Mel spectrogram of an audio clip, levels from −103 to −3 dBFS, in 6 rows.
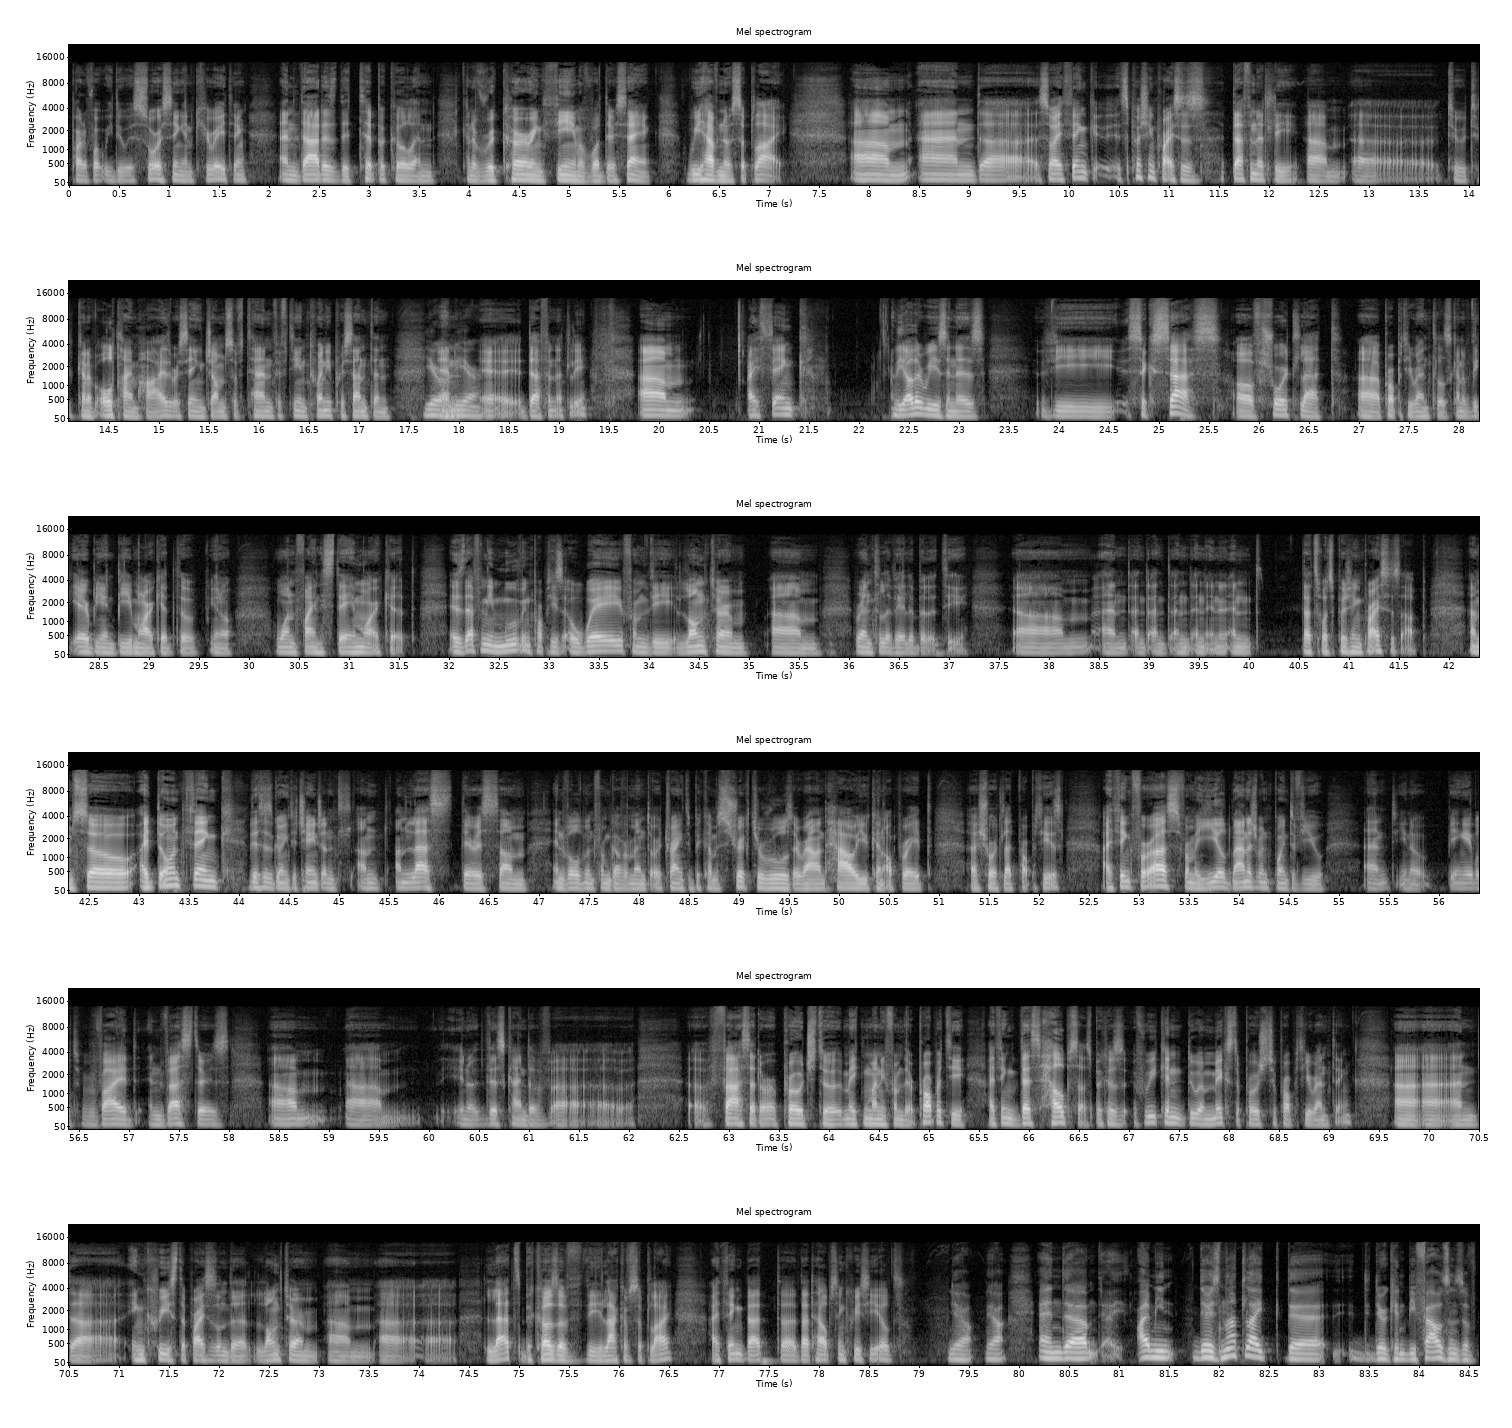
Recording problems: none

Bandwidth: 14 kHz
